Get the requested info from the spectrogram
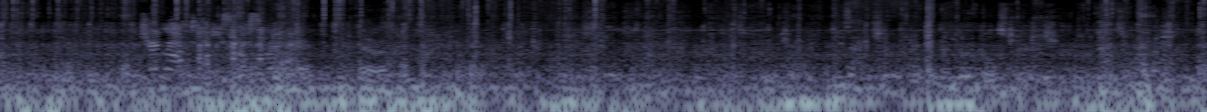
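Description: Low, steady rumble of a moving car's tyres and engine, heard from inside the cabin.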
